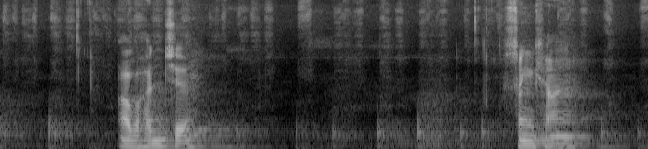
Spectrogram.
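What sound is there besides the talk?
writing on a board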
